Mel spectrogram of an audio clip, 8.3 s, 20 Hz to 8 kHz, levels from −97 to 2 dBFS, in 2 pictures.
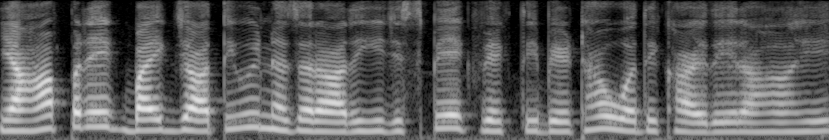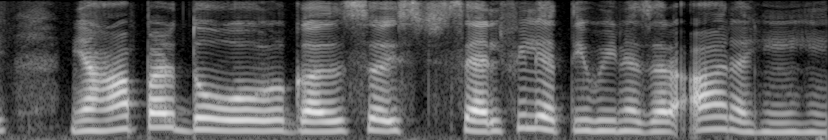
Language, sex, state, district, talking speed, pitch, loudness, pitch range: Hindi, female, Bihar, Lakhisarai, 230 wpm, 225 Hz, -19 LUFS, 215-250 Hz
